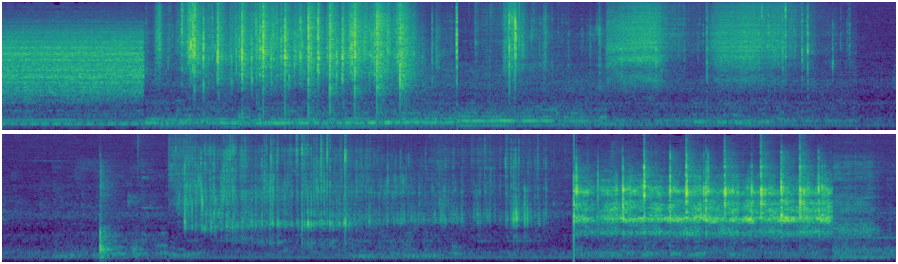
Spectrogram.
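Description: Crinkling of a plastic-foil instant coffee stick sachet, then coffee granules trickling from it into a ceramic mug. Near the end, hot water is poured from a kettle into the mug for about two and a half seconds.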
